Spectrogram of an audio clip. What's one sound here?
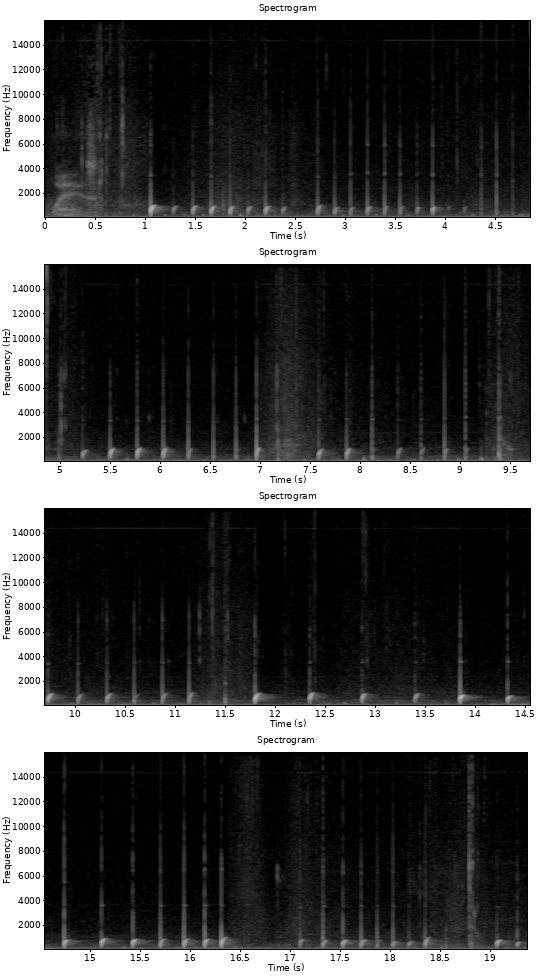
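A man makes quick wet mouth clicks and pops close into a microphone.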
